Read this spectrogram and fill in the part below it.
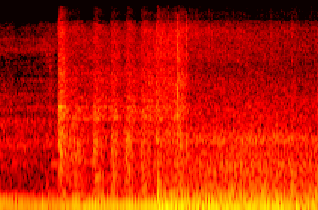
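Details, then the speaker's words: Automatic car with delayed engagement into D when cold, right after adding transmission additive: brief cranking then clean catch into steady low idle; normal start. "kita hidupkan mesinnya biar ngeblend ya guys ya, cairannya biar ngeblend bersama oli maticnya."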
